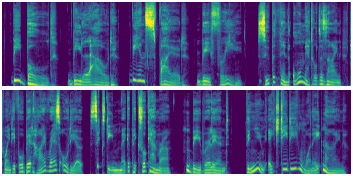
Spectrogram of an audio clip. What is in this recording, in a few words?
English Conversational; OSM Talent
